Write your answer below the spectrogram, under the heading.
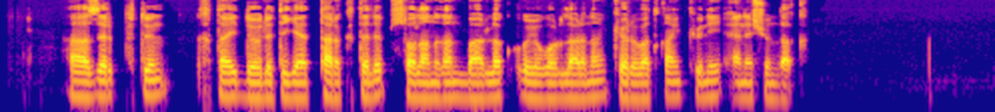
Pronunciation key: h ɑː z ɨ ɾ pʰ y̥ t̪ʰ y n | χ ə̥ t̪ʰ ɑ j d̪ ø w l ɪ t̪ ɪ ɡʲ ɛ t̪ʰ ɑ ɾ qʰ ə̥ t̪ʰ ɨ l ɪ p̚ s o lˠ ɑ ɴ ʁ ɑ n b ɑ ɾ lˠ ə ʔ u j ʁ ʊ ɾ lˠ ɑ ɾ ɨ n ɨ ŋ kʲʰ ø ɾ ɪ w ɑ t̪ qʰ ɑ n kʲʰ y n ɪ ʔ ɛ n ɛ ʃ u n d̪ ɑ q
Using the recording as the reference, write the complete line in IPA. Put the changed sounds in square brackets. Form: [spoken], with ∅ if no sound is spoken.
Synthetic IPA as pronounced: h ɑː z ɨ ɾ pʰ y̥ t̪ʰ y n | χ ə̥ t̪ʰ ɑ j d̪ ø w l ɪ t̪ ɪ ɡʲ ɛ t̪ʰ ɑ ɾ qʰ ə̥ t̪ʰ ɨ l ɪ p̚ s o lˠ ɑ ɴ ʁ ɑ n b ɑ ɾ lˠ ə [q] u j ʁ ʊ ɾ lˠ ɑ ɾ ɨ n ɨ ŋ kʲʰ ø ɾ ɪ w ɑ t̪ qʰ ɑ n kʲʰ y n ɪ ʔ ɛ n ɛ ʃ u n d̪ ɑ q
